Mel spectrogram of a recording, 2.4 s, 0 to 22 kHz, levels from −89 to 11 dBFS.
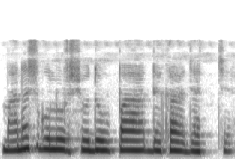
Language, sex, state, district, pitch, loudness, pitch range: Bengali, female, Assam, Hailakandi, 235 Hz, -11 LUFS, 225-245 Hz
